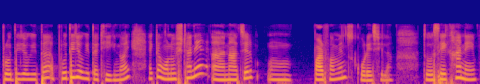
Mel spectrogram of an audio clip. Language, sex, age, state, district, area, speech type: Bengali, female, 18-30, West Bengal, North 24 Parganas, urban, spontaneous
